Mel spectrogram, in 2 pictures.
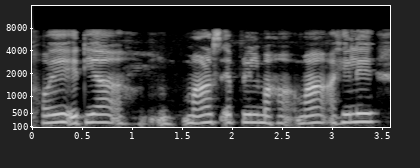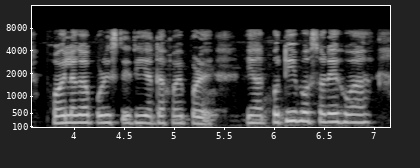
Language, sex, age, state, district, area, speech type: Assamese, female, 45-60, Assam, Udalguri, rural, spontaneous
